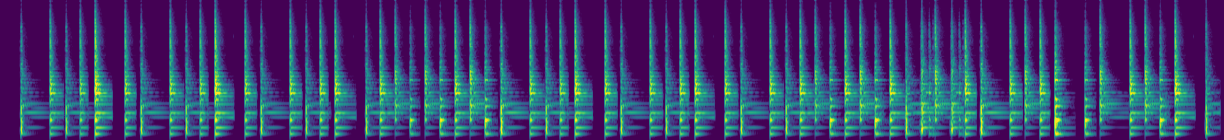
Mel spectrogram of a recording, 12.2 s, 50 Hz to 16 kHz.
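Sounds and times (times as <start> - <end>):
halgi frame drum: 0.2 - 12.2.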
